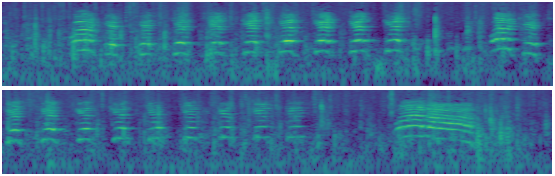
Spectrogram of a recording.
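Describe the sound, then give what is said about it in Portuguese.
A herd of goats bleats constantly, many overlapping calls in quick succession, with a soft clatter of hooves underneath as they run through narrow village streets toward the bottom of the village, ending in one long, loud wavering bleat. “Em poucos minutos, as ruas estreitas enchem-se de cabras, saem de todo o lado, correm, atrapalham-se, atropelam-se e formam rapidamente uma enorme enxurrada em direção ao fundo da aldeia.”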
